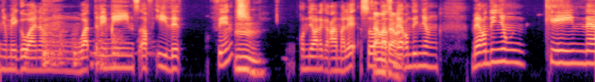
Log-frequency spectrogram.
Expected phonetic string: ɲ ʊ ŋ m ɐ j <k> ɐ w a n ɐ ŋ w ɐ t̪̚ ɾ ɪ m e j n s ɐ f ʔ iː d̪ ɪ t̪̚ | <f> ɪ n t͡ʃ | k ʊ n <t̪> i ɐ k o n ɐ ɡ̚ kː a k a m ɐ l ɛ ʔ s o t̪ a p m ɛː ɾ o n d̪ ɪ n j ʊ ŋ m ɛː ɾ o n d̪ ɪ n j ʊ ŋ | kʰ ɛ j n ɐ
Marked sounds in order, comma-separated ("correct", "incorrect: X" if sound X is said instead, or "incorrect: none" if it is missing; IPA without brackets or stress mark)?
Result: incorrect: ɡ, correct, incorrect: d̪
